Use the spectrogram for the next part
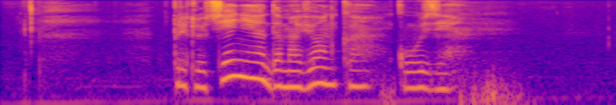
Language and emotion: Russian, sad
